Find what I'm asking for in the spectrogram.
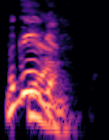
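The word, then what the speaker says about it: McGuigan: McGugan. Yeah. – I missed that second G. McGugan.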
